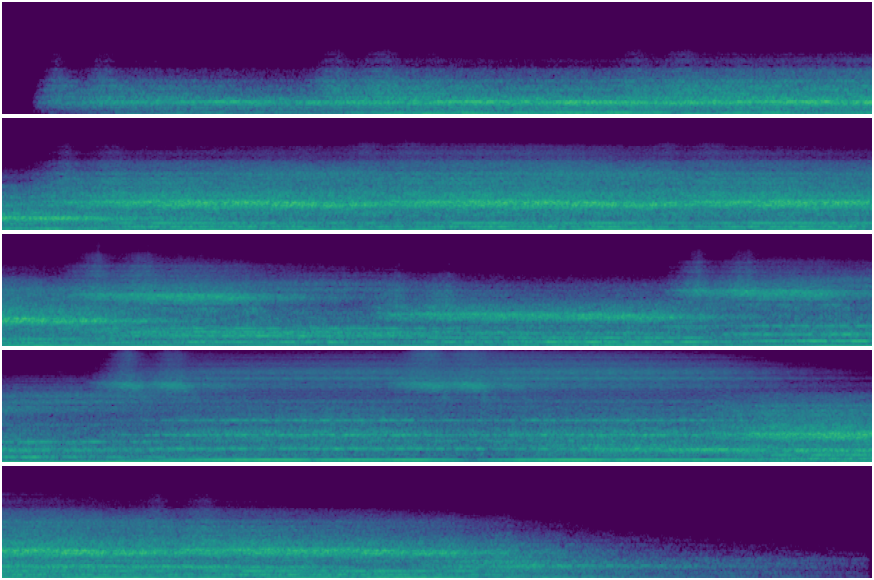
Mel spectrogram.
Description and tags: Short horror sound to add tension to a project. Created with a syntheziser and recorded with MagiX studio.
Like it?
